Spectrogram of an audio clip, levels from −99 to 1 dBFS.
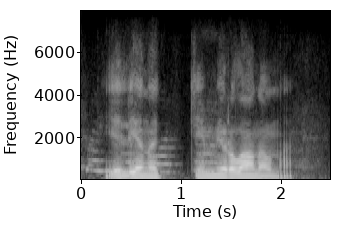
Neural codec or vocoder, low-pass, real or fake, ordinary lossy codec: none; 7.2 kHz; real; Opus, 32 kbps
